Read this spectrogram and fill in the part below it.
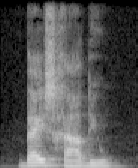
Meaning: penumbra
- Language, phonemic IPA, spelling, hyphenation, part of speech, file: Dutch, /ˈbɛi̯ˌsxaː.dyu̯/, bijschaduw, bij‧scha‧duw, noun, Nl-bijschaduw.ogg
